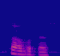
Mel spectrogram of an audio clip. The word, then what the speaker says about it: covetous: Now sounds like covetous, not cautious, because some of the people pronounce it as a cautious.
